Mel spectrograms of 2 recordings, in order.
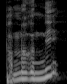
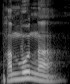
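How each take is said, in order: First: It is said in Seoul dialect. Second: It is said in Gyeongsang dialect.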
